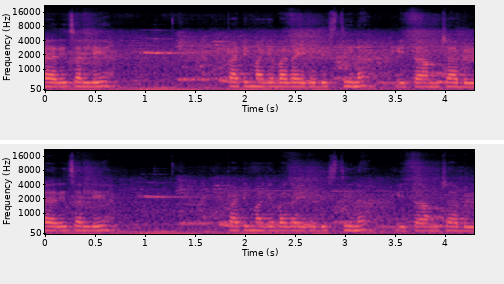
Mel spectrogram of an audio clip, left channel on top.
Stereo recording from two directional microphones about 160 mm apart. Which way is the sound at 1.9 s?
5° left (ahead or behind).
